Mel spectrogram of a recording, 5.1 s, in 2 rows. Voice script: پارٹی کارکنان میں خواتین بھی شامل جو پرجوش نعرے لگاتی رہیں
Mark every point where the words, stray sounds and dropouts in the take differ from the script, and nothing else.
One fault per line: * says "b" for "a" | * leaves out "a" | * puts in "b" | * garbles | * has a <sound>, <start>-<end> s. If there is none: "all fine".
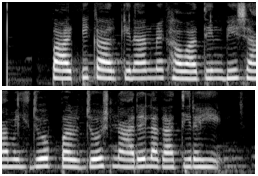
* has a dropout, 0.7-0.8 s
